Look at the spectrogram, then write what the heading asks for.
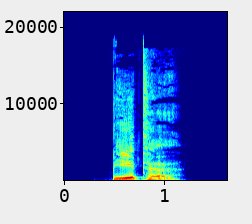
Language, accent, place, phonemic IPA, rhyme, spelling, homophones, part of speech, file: German, Germany, Berlin, /ˈbeːtə/, -eːtə, Bete, bete / Beete, noun, De-Bete.ogg
- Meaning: 1. beet; chiefly in Rote Bete 2. alternative form of Bitte (“plea, request”) 3. alternative form of Bede (“kind of historic tax”)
